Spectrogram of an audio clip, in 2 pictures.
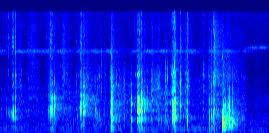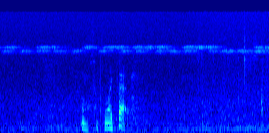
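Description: Scissors cutting through a stiff card template: a run of crisp snips about every half second, stopping about four and a half seconds in.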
